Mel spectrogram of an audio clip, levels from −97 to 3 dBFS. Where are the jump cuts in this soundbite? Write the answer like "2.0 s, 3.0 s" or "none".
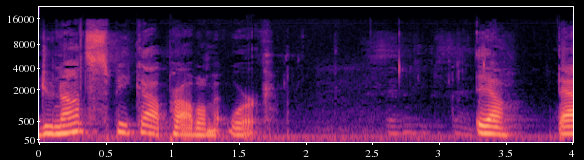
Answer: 1.0 s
